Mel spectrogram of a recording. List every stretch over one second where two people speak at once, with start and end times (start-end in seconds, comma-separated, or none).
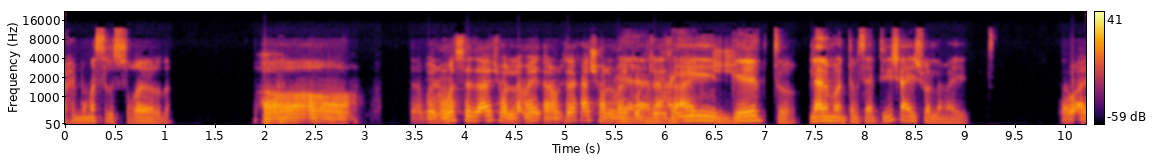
5.5-6.8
